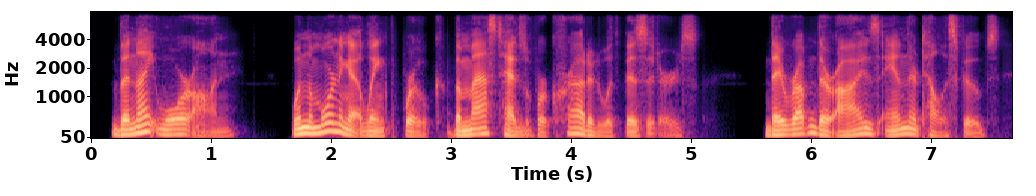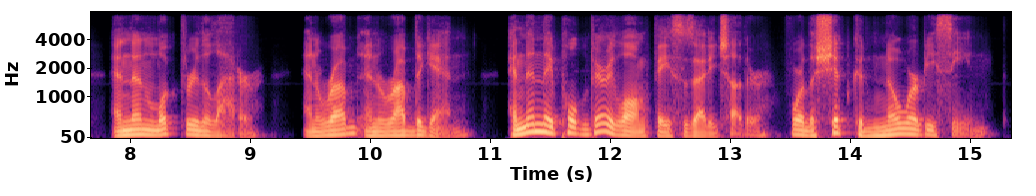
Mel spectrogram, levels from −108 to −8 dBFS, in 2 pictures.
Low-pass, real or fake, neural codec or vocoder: 7.2 kHz; fake; codec, 16 kHz, 1 kbps, X-Codec, HuBERT features, trained on LibriSpeech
